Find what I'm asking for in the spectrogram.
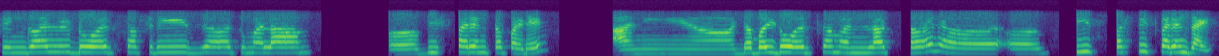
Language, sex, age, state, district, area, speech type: Marathi, female, 18-30, Maharashtra, Nanded, rural, conversation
